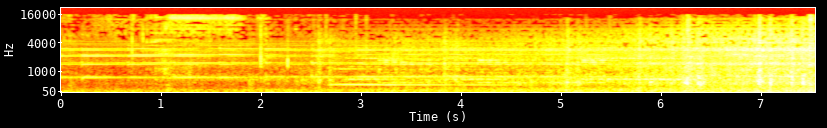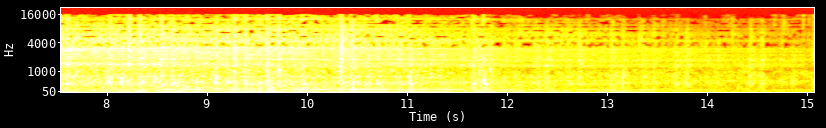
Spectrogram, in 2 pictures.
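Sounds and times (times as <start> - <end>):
electric train hum: 0.0 - 15.0
wheel-and-rail rumble: 5.0 - 15.0.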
